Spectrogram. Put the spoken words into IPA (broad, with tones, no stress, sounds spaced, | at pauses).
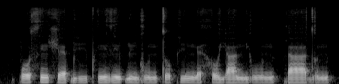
p o˨ s ĩ˦ ʃ ɛ˨ ɓ iː˨ pʰ ĩ˨ z ĩ˨ ɓ ĩ˨ ɡ uː˨ n t o˨ k i˦ ŋ ɛ˨ h o˦ j aː˦ n j uː˦ n | ɾ aː˨ d ʊ˨ n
